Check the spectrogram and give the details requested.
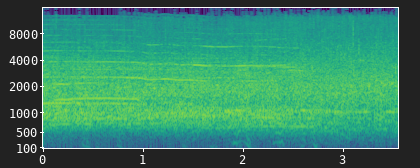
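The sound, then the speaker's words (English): A crowd in Richmond, Virginia lets out a rebel yell, a loud, sustained roar of many voices whooping and hollering together, holding steady for several seconds with what sounds like scattered clapping mixed in. “That, I presume, was the rebel yell I've heard so much about.”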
